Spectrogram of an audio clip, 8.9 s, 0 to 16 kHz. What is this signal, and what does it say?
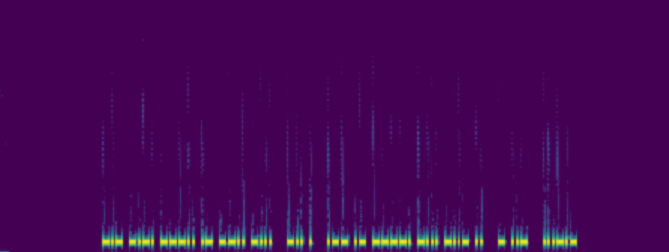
Morse code, heard as a keyed tone, about 40 wpm, 700 Hz. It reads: KC8AZB DE WA9BXI TU <SK>
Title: K1USN SST QSO Practice 40wpm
